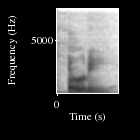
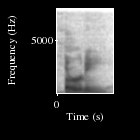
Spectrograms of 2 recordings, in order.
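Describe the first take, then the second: First: The middle consonant is a quick soft flap. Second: The same.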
